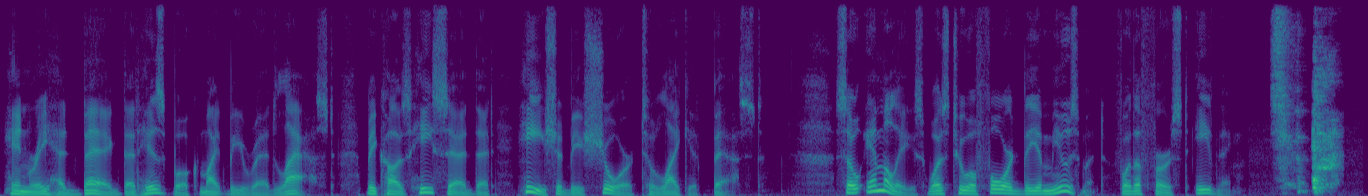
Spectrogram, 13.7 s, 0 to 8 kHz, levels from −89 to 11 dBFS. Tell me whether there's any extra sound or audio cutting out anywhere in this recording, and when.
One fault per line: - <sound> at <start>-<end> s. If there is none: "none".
- sneeze at 12.7-13.5 s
